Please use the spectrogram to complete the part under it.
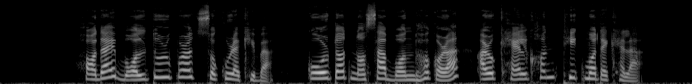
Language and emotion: Assamese, angry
